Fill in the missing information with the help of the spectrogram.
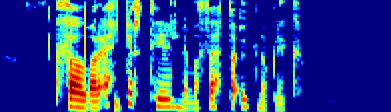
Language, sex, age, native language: Icelandic, female, 20-29, Icelandic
